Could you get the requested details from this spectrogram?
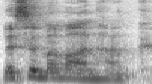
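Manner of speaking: put-on hard Jamaican accent. Retelling what a woman told the speaker as a small child, in a hard jamaican accent. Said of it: "she has a hard Jamaican accent".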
